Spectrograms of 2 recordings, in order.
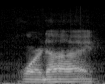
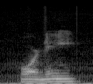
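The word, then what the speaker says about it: Horney: Honestly, her name I've heard it pronounced like several different ways. Hornet, Hornai, Horny, however you want to pronounce it is fine with me.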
